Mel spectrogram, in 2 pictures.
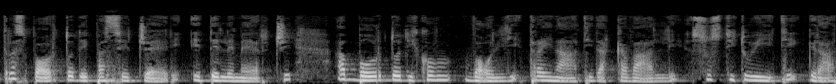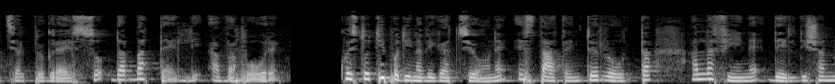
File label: NAVIGATION CANAL, audio guide; ITAL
